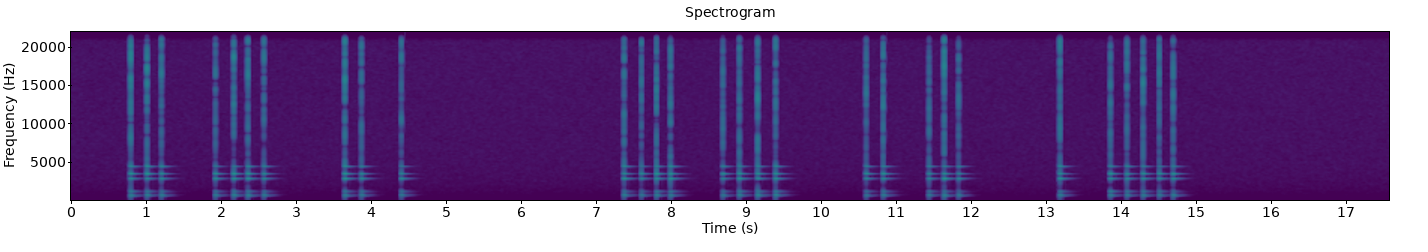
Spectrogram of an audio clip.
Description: Tap code, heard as taps on a metal pipe, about 5 knocks a second. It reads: OF THE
